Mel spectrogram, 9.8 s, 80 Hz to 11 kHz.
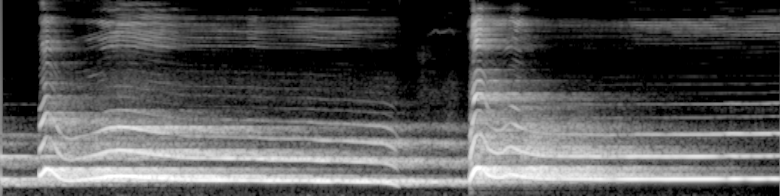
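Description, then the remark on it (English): Wolves howl in two long, sustained, mournful calls, each rising at the start and holding steady for several seconds. Loud, with no talking. “In Michael Runce's 1997 book, The Howls of August, he recounted a series of stories of his encounters with Algonquin Park wolves during his 25 years working as a park naturalist.”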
